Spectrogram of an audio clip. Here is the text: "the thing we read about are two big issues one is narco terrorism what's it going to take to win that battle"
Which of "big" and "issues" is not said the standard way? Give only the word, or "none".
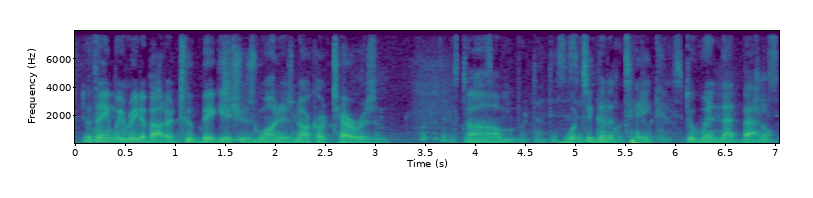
none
